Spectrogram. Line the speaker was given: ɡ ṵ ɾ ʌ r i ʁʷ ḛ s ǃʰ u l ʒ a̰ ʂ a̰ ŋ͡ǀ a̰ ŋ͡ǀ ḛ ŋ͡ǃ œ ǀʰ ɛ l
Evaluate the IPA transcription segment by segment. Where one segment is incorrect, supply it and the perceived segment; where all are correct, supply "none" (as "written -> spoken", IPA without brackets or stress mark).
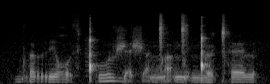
ʂ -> ʃ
